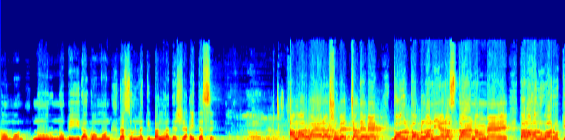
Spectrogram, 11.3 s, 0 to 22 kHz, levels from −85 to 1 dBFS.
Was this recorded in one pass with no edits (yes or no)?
no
